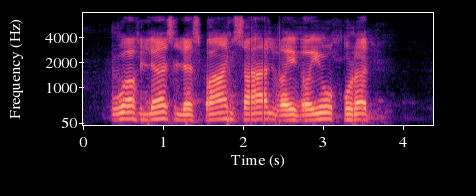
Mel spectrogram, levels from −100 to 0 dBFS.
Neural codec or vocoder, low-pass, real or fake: codec, 44.1 kHz, 3.4 kbps, Pupu-Codec; 7.2 kHz; fake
